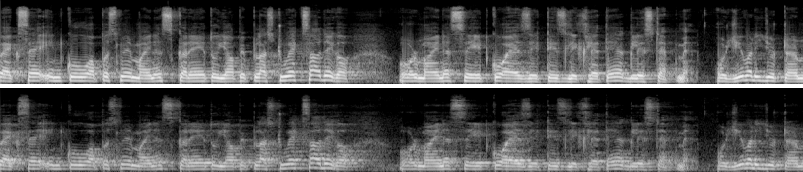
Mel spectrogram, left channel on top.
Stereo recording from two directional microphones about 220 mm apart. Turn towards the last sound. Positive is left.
turn(degrees=50)  # may be behind; listen again after turning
